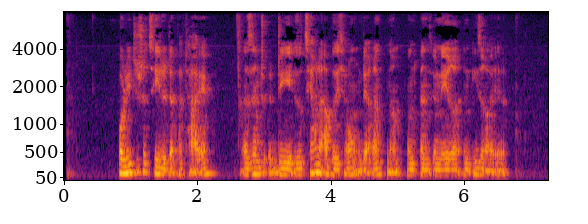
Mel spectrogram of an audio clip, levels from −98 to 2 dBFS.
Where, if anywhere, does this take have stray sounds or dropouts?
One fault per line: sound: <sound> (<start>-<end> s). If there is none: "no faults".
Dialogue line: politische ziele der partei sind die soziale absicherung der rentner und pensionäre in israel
no faults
